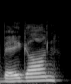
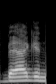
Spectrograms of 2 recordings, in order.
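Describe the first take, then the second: First: The name is said not rhyming with dragon. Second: The name is said to rhyme with dragon. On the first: The speaker calls it wrong. "not bagon" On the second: The speaker calls it right. "It's baggin, not bagon. / Like dragon, except with a B"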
